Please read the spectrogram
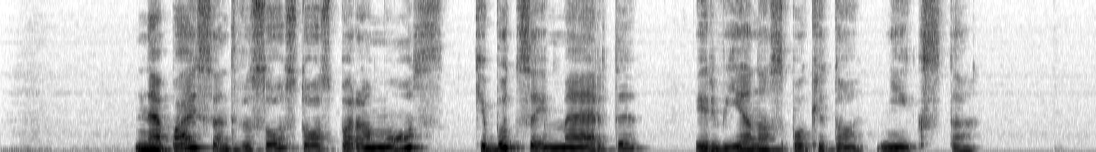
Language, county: Lithuanian, Kaunas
